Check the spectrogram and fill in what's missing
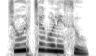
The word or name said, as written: ಚೂರ್ಚಗೊಳಿಸು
